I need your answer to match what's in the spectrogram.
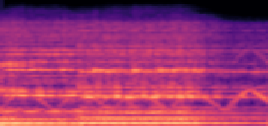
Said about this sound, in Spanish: El rumor de una alarma policíaca llega hasta ellos. Un auto se aproxima velozmente y se detiene frente a la puerta destrozada de la joyería.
